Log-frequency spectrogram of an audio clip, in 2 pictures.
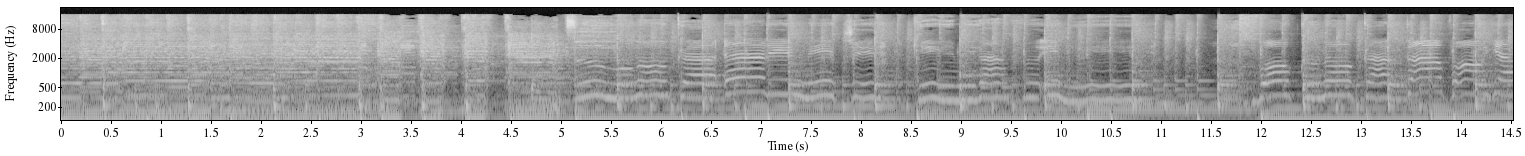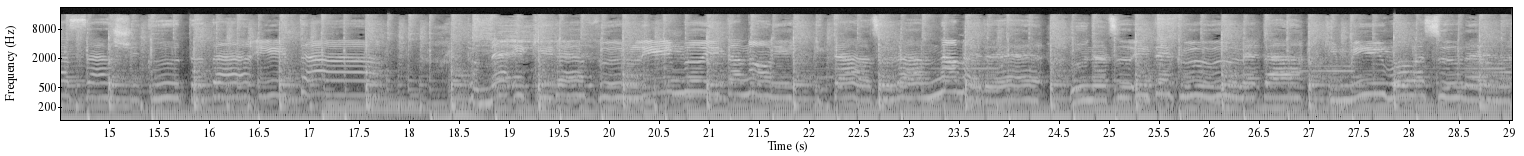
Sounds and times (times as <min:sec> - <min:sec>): Music for children: 0:00.0 - 0:29.0.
